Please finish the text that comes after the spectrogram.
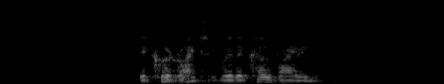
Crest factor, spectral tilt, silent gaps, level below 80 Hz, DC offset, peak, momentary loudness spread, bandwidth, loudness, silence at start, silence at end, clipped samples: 20 dB; -6.5 dB/octave; none; under -90 dBFS; under 0.1%; -30 dBFS; 8 LU; 9.2 kHz; -47 LUFS; 1.4 s; 1.25 s; under 0.1%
